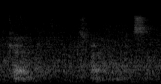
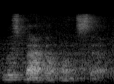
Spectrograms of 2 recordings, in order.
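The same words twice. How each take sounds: First: Whispered. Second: Said in the usual way. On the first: Shown as a demonstration. Teacher whispering the line again to the class.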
